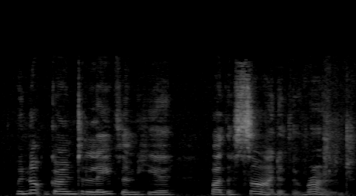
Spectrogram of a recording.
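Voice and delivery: plain reading voice

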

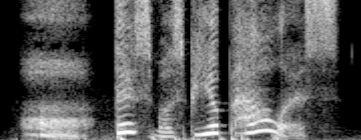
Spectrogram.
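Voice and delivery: very high, drawn-out gasping words. Narrating a character's line on seeing rows of furniture, gasping. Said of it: "Corduroy gasped".

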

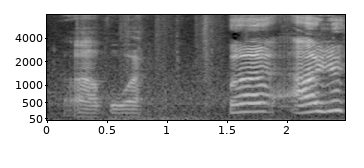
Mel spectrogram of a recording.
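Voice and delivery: words pushed through a very high yawn. Recording a game playthrough on a work night after a long day, yawning while talking. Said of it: "sorry, I'm yawning".

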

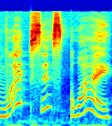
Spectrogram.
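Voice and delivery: high, alarmed, shocked disbelief.

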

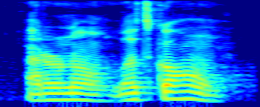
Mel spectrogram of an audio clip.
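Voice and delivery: firm, insistent, pressing tone. Told a boy wants to beat you up, you urge going home, insistent. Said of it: "I said insistently".

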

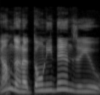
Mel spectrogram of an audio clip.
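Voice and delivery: put-on slow, drawn-out, heavy Italian accent. Retelling a joke once said to a sister: Tony Danza voice. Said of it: "In the Italian voice".

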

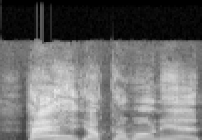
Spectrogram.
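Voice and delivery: acted, very loud, very high, booming voice. Retelling how a woman's husband greeted the speaker's group, a loud greeting. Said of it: "greeted us with a real loud voice".

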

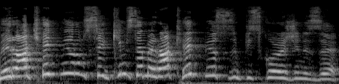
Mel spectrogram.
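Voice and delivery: irritated, snapping tone. A speaker talking about their low mood, suddenly angry. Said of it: "Niye sinirlendim durun".

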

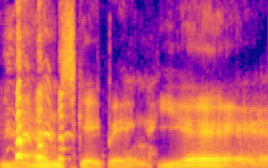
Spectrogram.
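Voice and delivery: crazy, dark, very low, creepy voice. Describing the voice in an audio file someone received, crazy, dark, creepy voice. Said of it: "this crazy, dark, creepy voice saying".

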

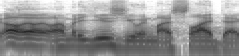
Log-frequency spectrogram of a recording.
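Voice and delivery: ordinary delivery

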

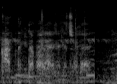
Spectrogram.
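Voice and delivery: very soft, sneaky whisper, like a thief.

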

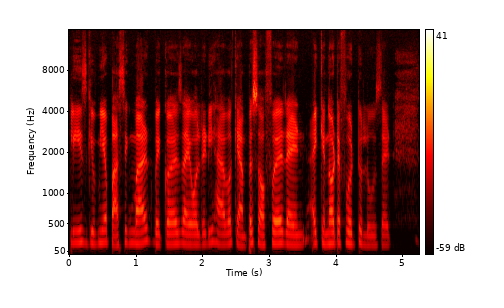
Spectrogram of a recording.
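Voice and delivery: ordinary talk

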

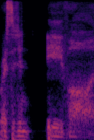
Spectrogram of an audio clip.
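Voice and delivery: low, hushed whisper.

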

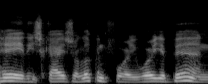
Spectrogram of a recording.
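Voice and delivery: mild calling out. Retelling someone at a convention calling out: imitating someone yelling. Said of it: "somebody yelled out".

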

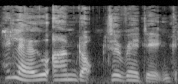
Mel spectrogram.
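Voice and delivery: soft, teasing, put-on British accent. Mocking the other speaker's teacher voice, which the speaker always makes British: British Dr. Redding voice. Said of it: "I make it British".

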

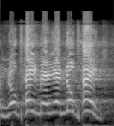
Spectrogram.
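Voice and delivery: slow, loud, bellowing, drawn-out high yell. Recounting pushing a tired woman up a mountain, retelling a scream. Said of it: "And I'm screaming at her up the mountain".

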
